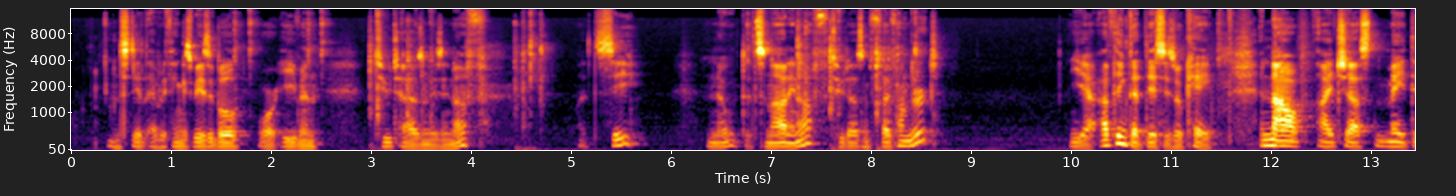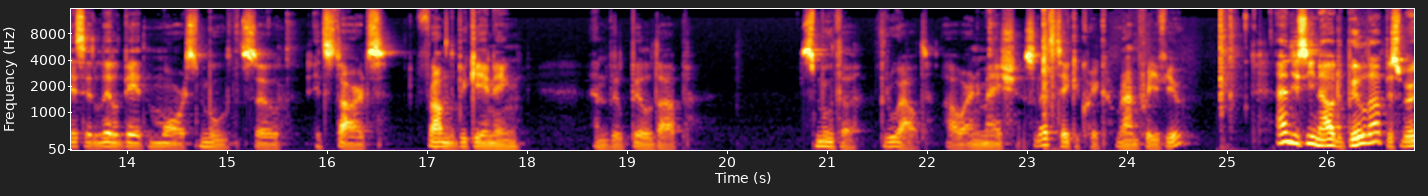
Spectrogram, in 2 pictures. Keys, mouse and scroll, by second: 1.7 click, 2.8-4.5 typing, 6.8 click, 7.1-8.8 typing, 11.5-15.5 drag, 15.7-24.8 drag.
